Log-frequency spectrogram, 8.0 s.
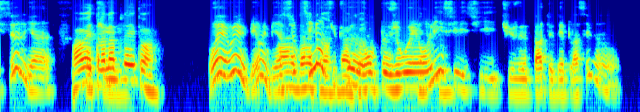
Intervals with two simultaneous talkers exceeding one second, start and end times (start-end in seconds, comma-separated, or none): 3.5-4.7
